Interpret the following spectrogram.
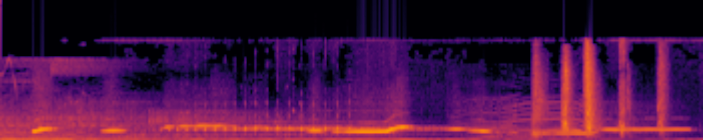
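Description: A carefree whistled tune with sliding, scooping notes over a low sustained music bed, with a few quick sharp clicks near the end.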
